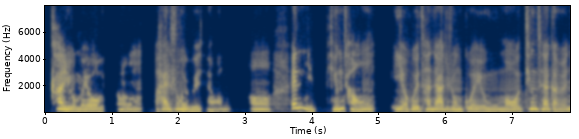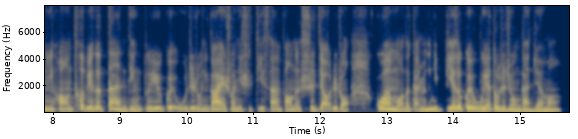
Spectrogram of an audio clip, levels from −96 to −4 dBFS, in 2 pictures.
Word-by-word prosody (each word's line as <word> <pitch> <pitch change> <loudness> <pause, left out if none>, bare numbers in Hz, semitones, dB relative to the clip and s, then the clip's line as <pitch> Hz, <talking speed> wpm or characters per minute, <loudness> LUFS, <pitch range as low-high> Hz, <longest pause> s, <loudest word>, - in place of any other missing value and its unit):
看 255 -3 +9
有 205 -3 +3
没 185 +1 -1
有 190 -1 +2 0.3
嗯 205 - +1 0.2
嗯， - - -10 0.2
还 205 -1 +2
是 225 +4 -2
会 220 - +5
被 200 0 -1
吓。 195 - -11 0.6
哦， 215 -2 +1 0.3
哎， 320 - +7 0.2
你 205 -6 0 0.3
平 220 +6 +5
常 215 -4 +1 0.3
也 210 -3 0
会 210 0 +1
参 215 +1 +1
加 200 -1 +5
这 200 - -2
种 195 0 +2
鬼 185 - -3
屋 180 +3 -3
吗？ - - -2
我 195 +1 +1
听 250 +5 +3
起 225 - -1
来 210 - +4
感 190 -2 -2
觉 190 +2 -4
你 205 +1 0
好 220 - -1
像 - - -3
特 260 +5 0
别 200 -4 +1
地 205 0 +1
淡 210 -4 +1
定， 190 -1 -3
对 195 -2 -3
于 200 0 +1
鬼 195 -1 0
屋 - - -7
这 190 0 0
种， 180 0 -5
你 - - -7
刚 190 +2 +2
才 200 - +4
也 - - -3
说 200 - -3
你 190 0 -3
是 195 -1 -10
第 200 +2 -8
三 195 +1 -3
方 195 0 -1
的 195 - -3
视 200 +1 -4
角， 190 - -2
这 190 - -1
种 180 -1 -5 0.4
观 210 0 +4
摩 195 -2 +3
的 - - -4
感 - - -4
觉， 210 - 0
那 235 - +4
你 215 -3 +2
别 190 -2 -1
的 230 - +4
鬼 210 -3 +3
屋 190 +1 +1
也 190 - 0
都 190 - 0
是 200 - +2
这 195 +1 0
种 190 -1 +2
感 175 -3 -1
觉 175 +1 -1
吗？ 185 +2 -1
200 Hz, 300 characters per minute, -24 LUFS, 190-210 Hz, 0.6 s, 看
